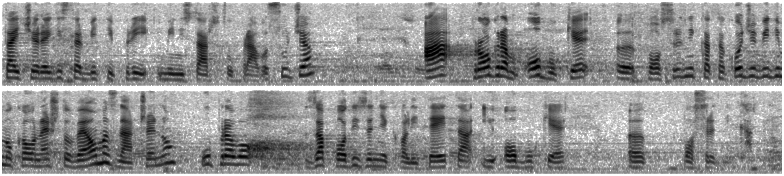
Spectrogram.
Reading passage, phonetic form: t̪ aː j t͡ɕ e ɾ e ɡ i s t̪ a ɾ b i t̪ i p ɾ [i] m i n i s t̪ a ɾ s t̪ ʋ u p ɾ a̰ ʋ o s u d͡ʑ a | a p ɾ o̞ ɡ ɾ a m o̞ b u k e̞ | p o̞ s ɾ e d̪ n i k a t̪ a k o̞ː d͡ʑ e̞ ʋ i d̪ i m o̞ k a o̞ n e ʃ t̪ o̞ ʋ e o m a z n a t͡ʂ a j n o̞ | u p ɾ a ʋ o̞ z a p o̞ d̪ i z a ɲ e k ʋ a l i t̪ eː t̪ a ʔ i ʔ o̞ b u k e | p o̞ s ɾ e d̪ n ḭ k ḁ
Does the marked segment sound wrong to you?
no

